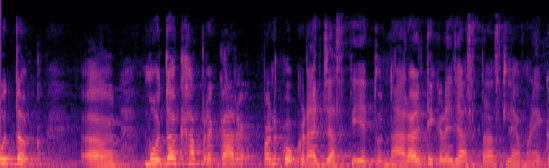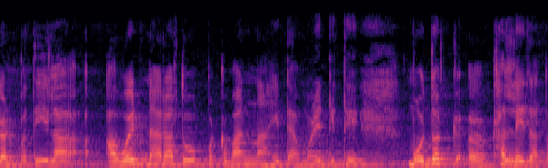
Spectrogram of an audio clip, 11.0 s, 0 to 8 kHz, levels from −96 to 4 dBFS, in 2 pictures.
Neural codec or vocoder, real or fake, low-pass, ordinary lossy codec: codec, 16 kHz, 16 kbps, FreqCodec, larger model; fake; 7.2 kHz; none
